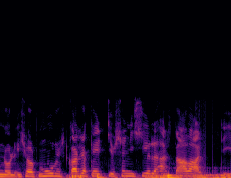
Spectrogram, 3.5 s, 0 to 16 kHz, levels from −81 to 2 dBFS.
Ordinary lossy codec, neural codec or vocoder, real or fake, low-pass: none; none; real; 7.2 kHz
